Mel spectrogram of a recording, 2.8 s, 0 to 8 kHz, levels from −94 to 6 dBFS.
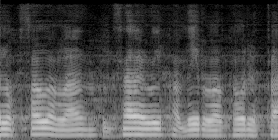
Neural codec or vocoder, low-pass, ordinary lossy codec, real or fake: codec, 24 kHz, 1 kbps, SNAC; 7.2 kHz; AAC, 48 kbps; fake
